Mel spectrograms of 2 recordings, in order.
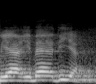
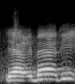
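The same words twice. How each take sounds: First: The final ya carries a vowel, ending in ya. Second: The final ya is silent, ending in long ee. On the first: "هنا جاءت الياء مفتوحة" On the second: "فهنا جاءت بالإسكان"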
